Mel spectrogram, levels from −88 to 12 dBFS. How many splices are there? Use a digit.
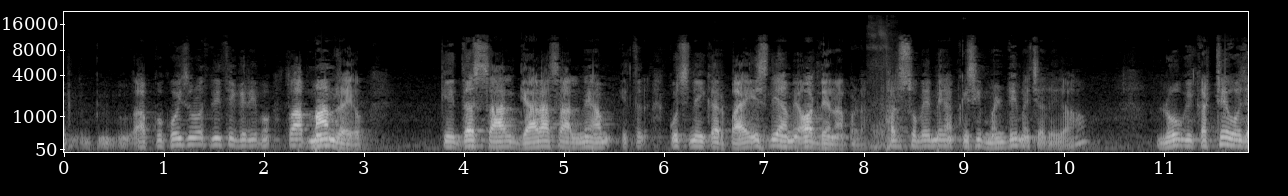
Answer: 1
